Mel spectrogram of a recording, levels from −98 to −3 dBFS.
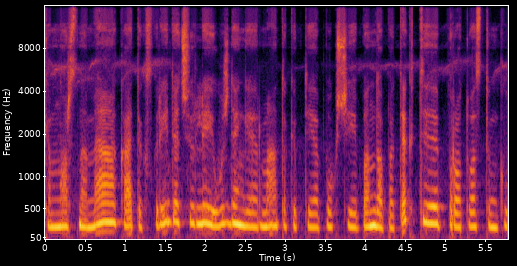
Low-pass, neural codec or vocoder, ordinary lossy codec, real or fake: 14.4 kHz; none; Opus, 32 kbps; real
